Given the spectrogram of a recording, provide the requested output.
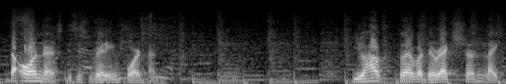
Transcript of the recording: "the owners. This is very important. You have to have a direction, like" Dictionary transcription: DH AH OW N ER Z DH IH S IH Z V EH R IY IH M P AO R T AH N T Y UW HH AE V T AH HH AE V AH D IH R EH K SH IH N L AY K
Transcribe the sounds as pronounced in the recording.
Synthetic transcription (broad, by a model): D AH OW N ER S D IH S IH S V EH R IY IH M P AO R T AH N T Y UW HH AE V T AH HH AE V AH D IH R EH K SH IH N L AY K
